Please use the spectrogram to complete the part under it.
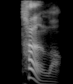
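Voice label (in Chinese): "探望", Chinese; HSK6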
